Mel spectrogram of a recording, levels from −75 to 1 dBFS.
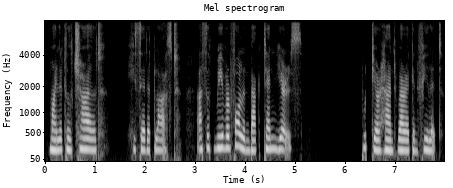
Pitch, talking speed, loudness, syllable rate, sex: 185 Hz, 175 wpm, -19 LUFS, 4.6 syllables/s, female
